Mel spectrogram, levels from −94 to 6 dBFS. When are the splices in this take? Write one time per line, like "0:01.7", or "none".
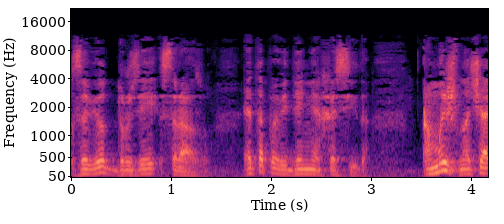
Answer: none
